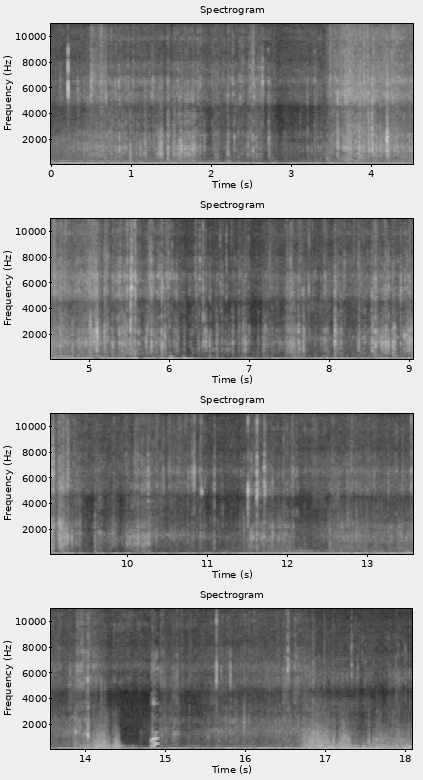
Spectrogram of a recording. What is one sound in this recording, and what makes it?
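Wind rushes loudly past a moving rider.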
